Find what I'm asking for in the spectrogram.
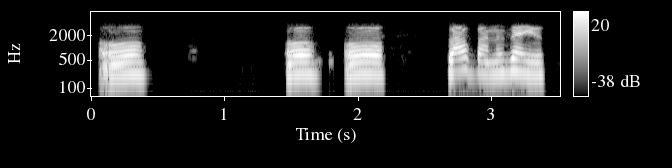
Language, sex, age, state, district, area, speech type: Bodo, female, 30-45, Assam, Udalguri, urban, conversation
